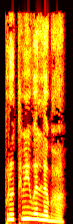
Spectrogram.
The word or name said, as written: ಪೃಥ್ವಿವಲ್ಲಭ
